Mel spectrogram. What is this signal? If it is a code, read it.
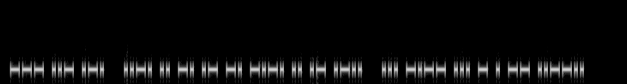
Morse code, heard as a keyed tone, about 40 wpm, 700 Hz. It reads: OUR FINANCIAL SYSTEM?
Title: Sentences from Top 1000 Words - Review Part 5 - 40wpm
